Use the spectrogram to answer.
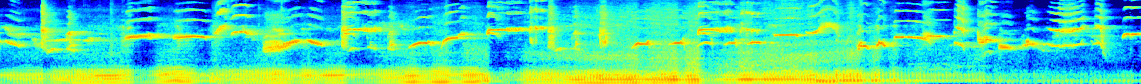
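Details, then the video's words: Vigorous oriental magpie-robin song in fighter style: rich whistled phrases mixed with harsh rasping bursts and rapid chirps, a faint low hum behind, quieter toward the end. "DENGAR SUARA KACER GACOR DAN FIGHTER"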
